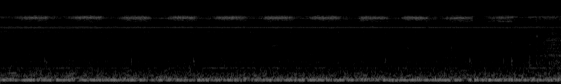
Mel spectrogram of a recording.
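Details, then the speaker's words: Panasonic refrigerator whose compressor runs in cold and stops in warmth: faint, regular high-pitched cricket-like chirps about twice a second over a low hum from the control board; sound changes when a coil is lifted, suspected poor contact, not confirmed. "возможно что-то там с контактом как я предполагал вот этот сверчок там где то стоит"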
